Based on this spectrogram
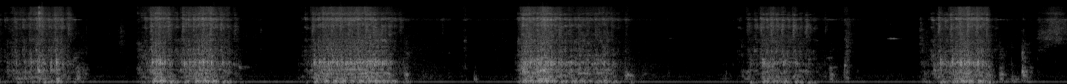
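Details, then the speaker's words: Sewing machine stitching a single-stitch seam, no top stitch, in gray thread on burgundy seat-cover pieces for a 1997 Ford F350 seat: short, quick, even stitching bursts with a quiet motor hum between runs. Normal. "It's just got a stitch. So, it's all it is is just sewed together one time."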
